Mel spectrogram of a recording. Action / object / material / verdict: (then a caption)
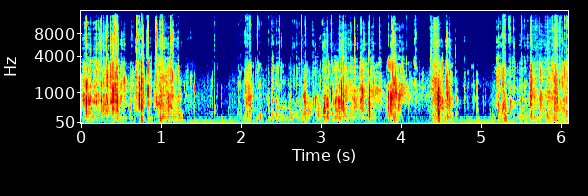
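scrape / thin plastic air-cushion packing film / plastic / none. Hands with long dark red nails rub and crinkle the top sheet of thin clear plastic air-cushion packing film with green logos, with the microphone resting on the plastic. Dense bursts of bright crumpling and crackling come in waves, separated by a quieter stretch.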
